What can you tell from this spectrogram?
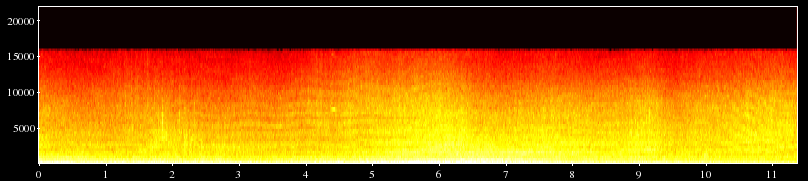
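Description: Road traffic on a rain-wet road: vehicle engines and tyres on wet asphalt, swelling as a bus passes close about five to seven seconds in.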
